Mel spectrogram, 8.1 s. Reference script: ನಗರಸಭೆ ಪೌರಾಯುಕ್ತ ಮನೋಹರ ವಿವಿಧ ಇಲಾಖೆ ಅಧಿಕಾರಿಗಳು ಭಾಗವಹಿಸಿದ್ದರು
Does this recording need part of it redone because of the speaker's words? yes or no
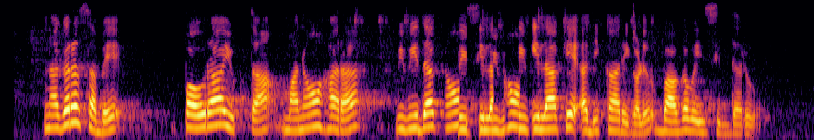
yes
